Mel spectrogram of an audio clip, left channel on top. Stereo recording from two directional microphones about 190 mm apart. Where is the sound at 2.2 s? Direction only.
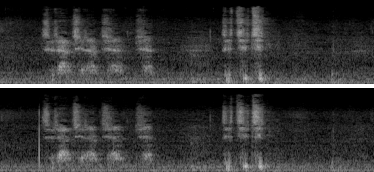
25° right (ahead or behind).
